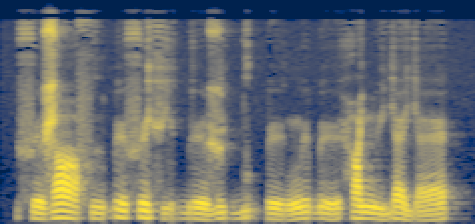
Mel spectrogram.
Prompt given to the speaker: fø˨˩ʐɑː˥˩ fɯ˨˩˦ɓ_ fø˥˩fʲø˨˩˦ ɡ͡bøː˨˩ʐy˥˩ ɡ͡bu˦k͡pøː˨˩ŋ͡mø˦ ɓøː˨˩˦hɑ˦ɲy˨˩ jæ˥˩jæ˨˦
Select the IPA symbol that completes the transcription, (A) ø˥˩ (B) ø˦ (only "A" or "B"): A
